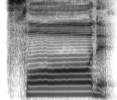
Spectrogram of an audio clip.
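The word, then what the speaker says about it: صاد: scene তাহলে সদ scene আপনারা অনেকে কিন্তু এমনটা বলেন যে সোয়াদ সোয়াদ উচ্চারণ করলে কিন্তু উচ্চারণটা সঠিক হয় না বলতে হবে সদ সদ সিন তারপরটা ধরুন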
